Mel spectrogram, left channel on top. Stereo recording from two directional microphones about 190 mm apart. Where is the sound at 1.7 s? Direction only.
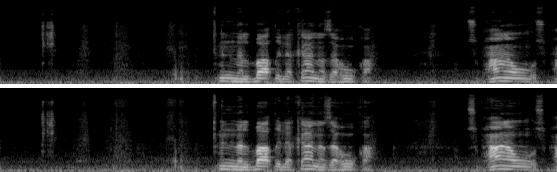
30° right (ahead or behind).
